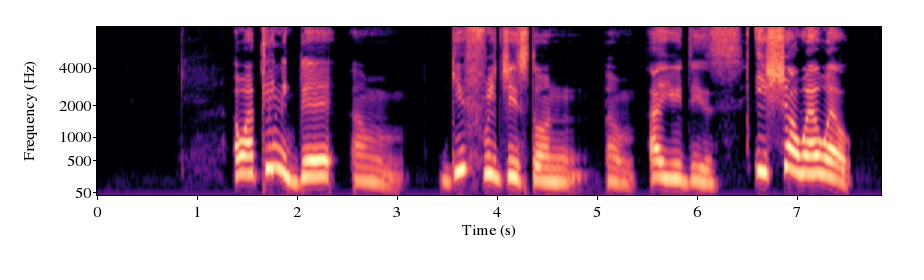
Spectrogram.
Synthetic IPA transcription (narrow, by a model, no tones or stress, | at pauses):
awaklinik̚dem | ɡiv̥ɹid͡ʒistɔ̃n | majudiziʃɔwɛlwɛl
